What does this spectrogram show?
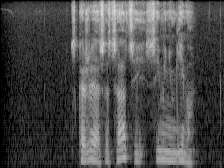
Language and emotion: Russian, neutral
